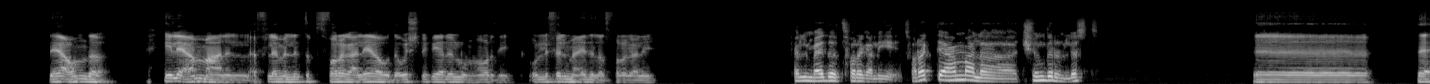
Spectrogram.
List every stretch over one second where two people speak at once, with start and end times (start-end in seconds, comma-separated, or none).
none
